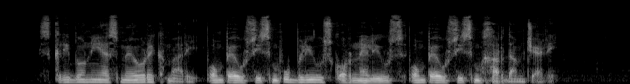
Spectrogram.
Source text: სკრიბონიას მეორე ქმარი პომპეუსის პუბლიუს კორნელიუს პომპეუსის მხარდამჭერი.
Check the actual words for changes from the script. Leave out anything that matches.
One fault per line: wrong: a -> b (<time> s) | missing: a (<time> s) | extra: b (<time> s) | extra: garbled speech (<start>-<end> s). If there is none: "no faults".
no faults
